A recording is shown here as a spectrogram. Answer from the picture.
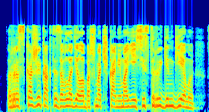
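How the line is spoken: Stern shout. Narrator (Russian): сурово крикнула Бастинда

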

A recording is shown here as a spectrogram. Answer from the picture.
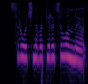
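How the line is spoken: Frantic panicked scream. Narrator (Russian): истошным голосом завопила Лилия Федоровна, поняв, что дыхание у девушки исчезло

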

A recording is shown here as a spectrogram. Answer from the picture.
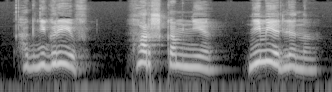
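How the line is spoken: Barked command. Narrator (Russian): рявкнула синяя звезда

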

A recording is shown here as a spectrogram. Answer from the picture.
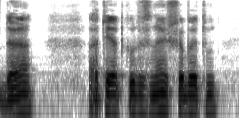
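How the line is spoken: Timid, evasive answer with sniffing. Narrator (Russian): подышал, посопел робко, уклончиво ответил

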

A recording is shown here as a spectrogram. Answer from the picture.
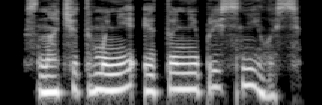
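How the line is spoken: Through gritted teeth. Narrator (Russian): произнесла сквозь зубы

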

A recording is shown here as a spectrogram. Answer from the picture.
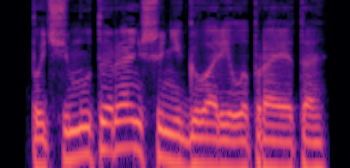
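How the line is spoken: Gloomy question. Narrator (Russian): мрачно спросил я

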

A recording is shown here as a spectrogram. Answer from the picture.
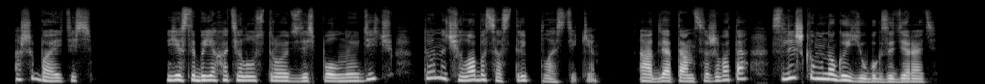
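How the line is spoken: Calm reply. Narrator (Russian): спокойно ответила

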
